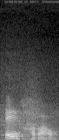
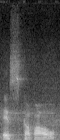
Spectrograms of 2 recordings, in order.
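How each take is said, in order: First: The middle consonant is a breathy h-like sound. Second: The middle consonant is a clear hissing s. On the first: The speaker calls it right. "with the Spanish J sound" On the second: The speaker calls it wrong. "I don't say escapao"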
